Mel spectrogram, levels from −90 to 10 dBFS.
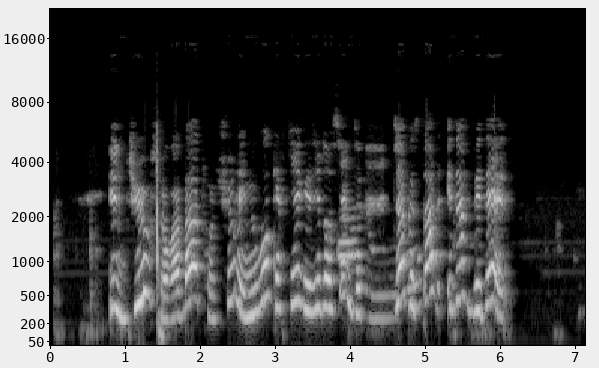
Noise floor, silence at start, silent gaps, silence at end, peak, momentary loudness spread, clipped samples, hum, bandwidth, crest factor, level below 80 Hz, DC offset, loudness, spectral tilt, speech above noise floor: -66 dBFS; 0.5 s; none; 1.05 s; -2 dBFS; 9 LU; under 0.1%; none; 7.2 kHz; 14 dB; -62 dBFS; under 0.1%; -14 LUFS; -5 dB/octave; 52 dB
